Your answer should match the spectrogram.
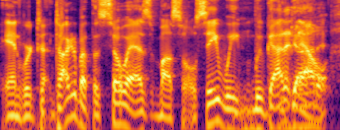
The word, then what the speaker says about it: Psoas: Jacob saying uh and we're talking about the soaz muscle see we we've got got it up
